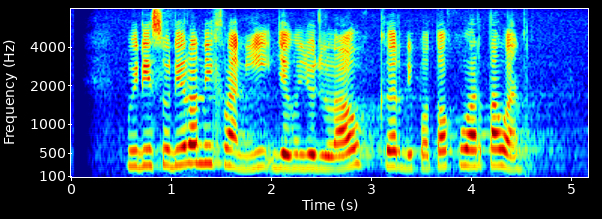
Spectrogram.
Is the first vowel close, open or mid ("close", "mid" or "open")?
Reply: close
